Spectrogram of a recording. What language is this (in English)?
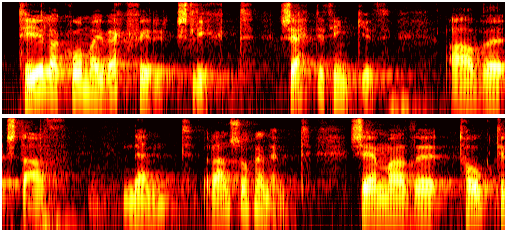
Icelandic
